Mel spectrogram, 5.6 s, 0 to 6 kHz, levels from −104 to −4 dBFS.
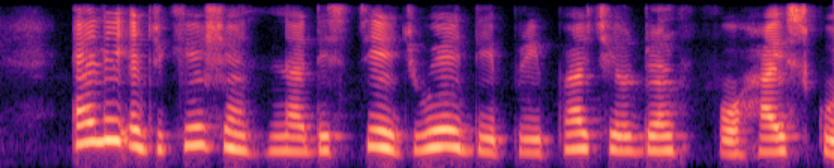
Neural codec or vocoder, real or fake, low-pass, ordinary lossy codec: none; real; 5.4 kHz; none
